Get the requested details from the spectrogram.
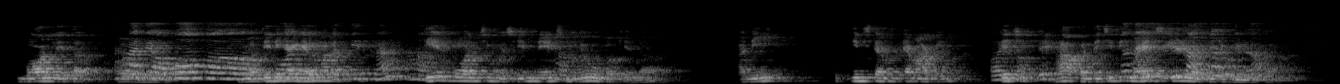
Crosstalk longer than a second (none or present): present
